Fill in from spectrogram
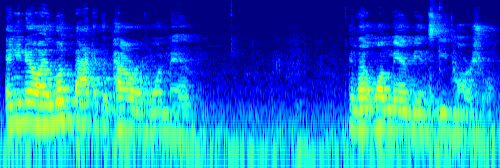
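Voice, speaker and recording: A man's voice: a little high, fairly quick. Earnest man speaking in an echoey hall. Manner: earnest storytelling with frequent restarts and fillers. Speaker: ministry leader speaking at an event. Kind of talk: heartfelt speech to an audience. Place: church hall with men gathered. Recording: echoey hall, mic at a distance, faint noise.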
